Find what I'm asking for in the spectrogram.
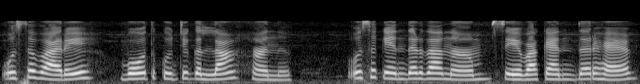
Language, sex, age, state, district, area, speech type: Punjabi, female, 18-30, Punjab, Shaheed Bhagat Singh Nagar, rural, spontaneous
